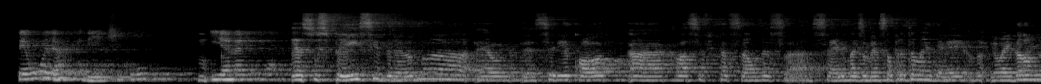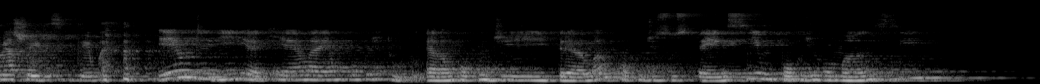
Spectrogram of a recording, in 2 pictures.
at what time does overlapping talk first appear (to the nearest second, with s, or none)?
none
